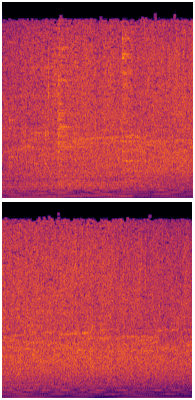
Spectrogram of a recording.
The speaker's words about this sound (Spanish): Levántale con tu aplauso.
